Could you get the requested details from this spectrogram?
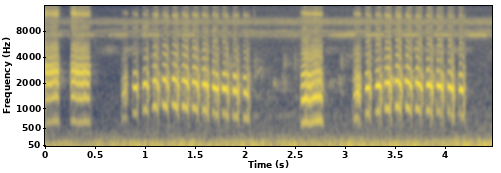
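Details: Long-tailed shrike singing ngetet, played to stir sluggish birds: harsh raspy notes mixed with fast wavering trilled phrases, repeated twice.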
